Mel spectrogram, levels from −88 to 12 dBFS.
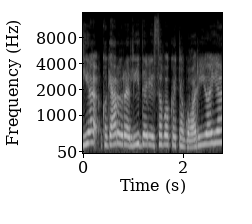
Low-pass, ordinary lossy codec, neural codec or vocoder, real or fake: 14.4 kHz; Opus, 64 kbps; codec, 44.1 kHz, 7.8 kbps, Pupu-Codec; fake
